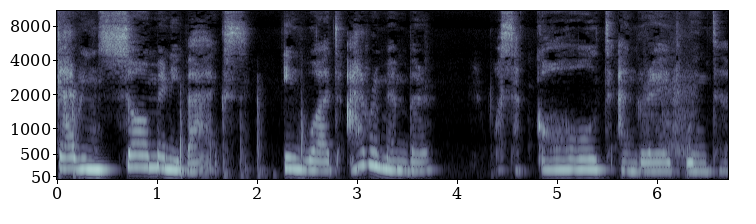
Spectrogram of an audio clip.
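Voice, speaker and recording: A soft-spoken woman at medium pitch, very slow, with ordinary pitch variation and big swings in loudness. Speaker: shoe-story ASMR channel host. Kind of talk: ASMR storytelling, casual talk to camera. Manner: soft-spoken, relaxing.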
